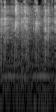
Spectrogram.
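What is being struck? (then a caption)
Plastic crankbait fishing lure. A plastic crankbait fishing lure is shaken, producing about five quick, bright clicking rattles from the rattles inside. The sound is thin and high-pitched with almost no low end.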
